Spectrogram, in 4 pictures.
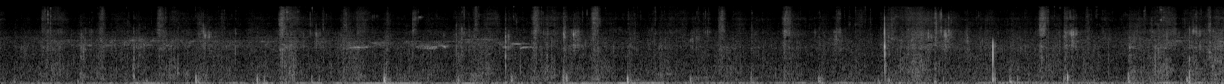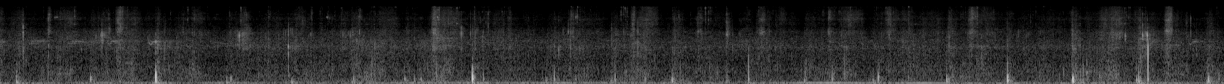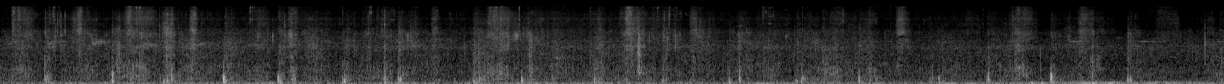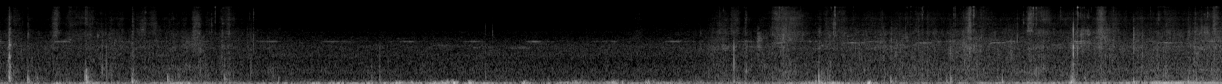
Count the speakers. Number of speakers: zero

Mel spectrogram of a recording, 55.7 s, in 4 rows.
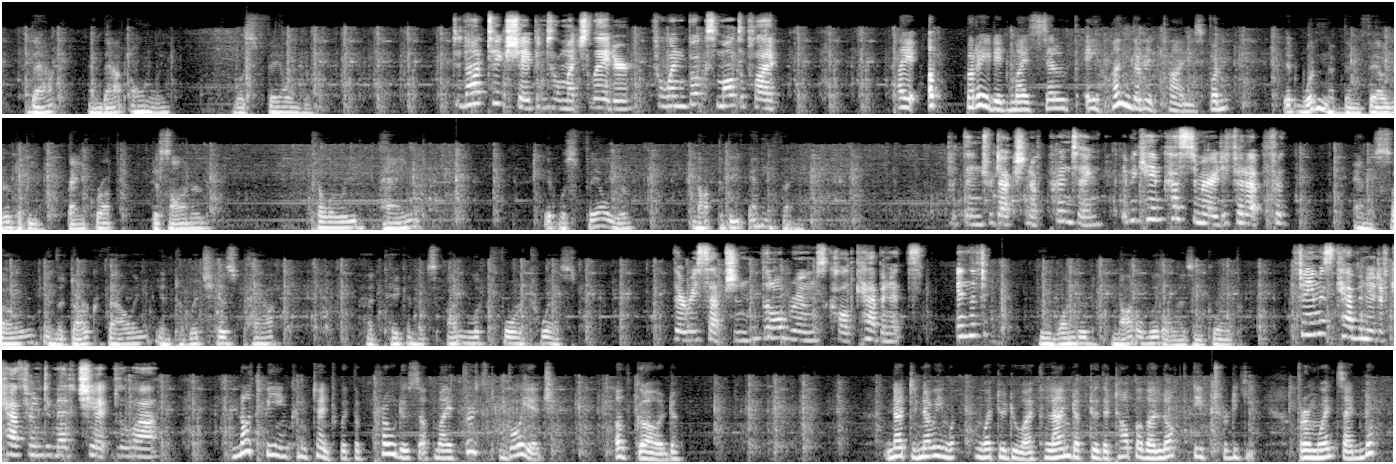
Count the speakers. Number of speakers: three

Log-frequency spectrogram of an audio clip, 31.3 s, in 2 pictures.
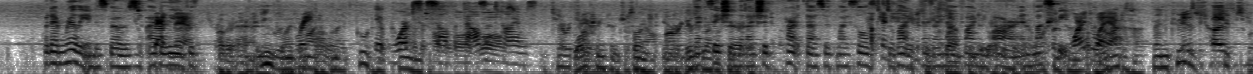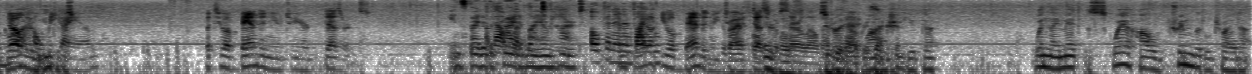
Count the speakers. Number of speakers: six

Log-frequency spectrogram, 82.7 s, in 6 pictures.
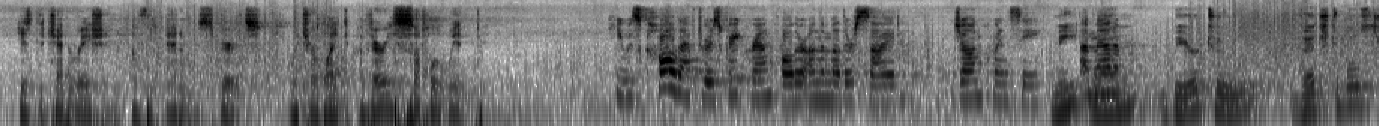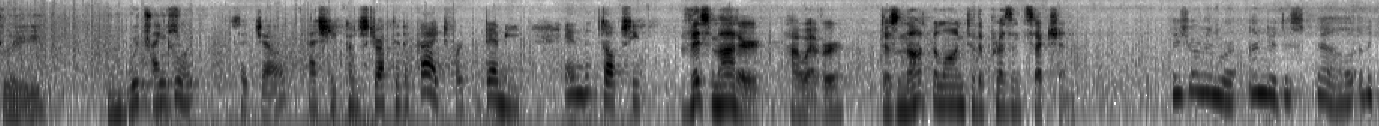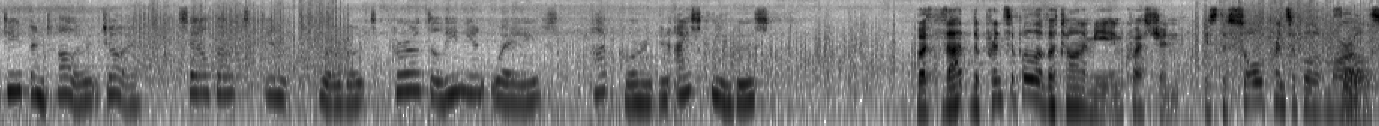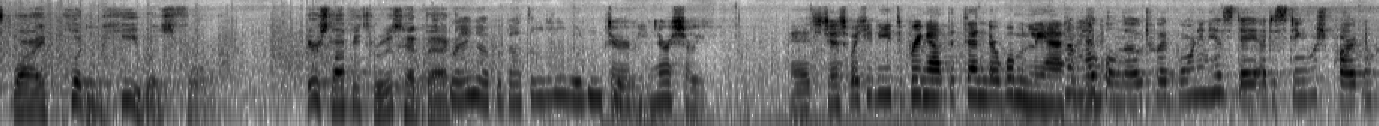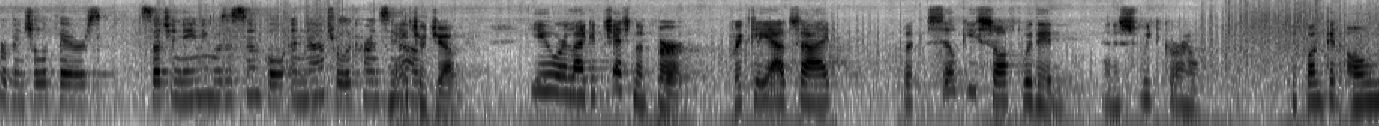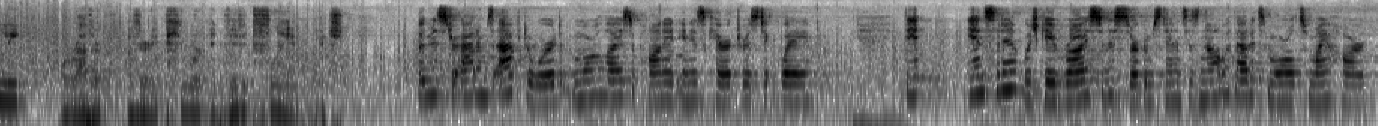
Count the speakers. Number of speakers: six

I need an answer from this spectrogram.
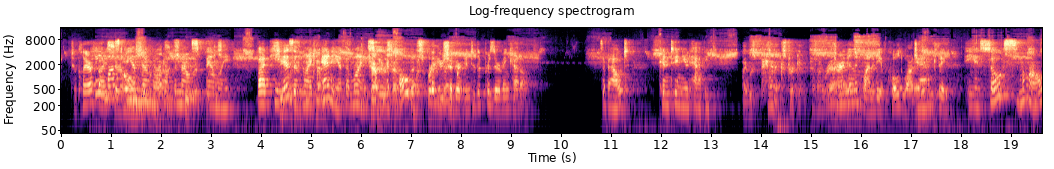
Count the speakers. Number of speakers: three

